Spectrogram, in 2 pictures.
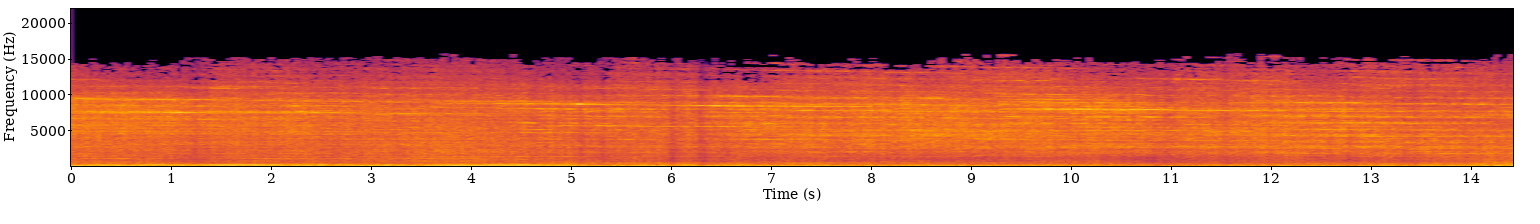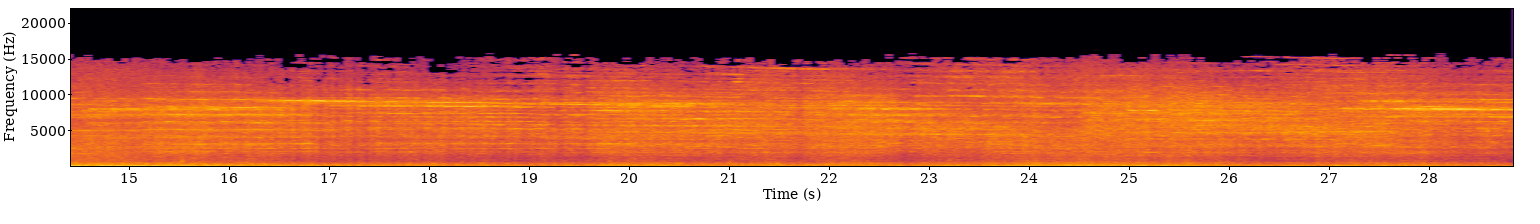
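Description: Freight train passing close by: the diesel locomotives' engines drone for the first few seconds, then double-stack intermodal well cars roll past with steady wheel-on-rail rumble and high-pitched wheel squeal that comes and goes.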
